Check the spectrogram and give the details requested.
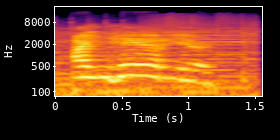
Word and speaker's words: Einherjer: If I recall, the actual pronunciation of this word is Einherjer.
